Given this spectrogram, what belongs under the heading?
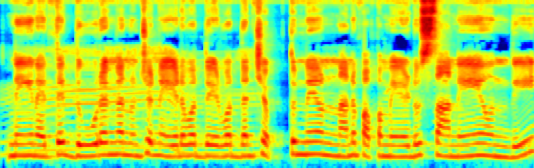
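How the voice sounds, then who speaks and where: A woman in her thirties with a Telugu accent, narrating a family vlog in a soft, explanatory way. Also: on the high side, level tone, moderate pace. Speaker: vlogger.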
